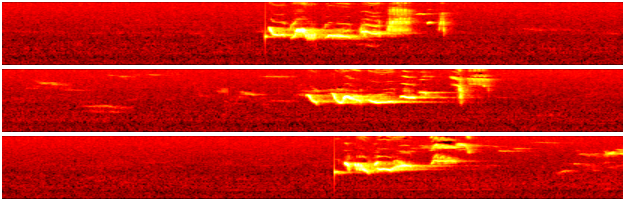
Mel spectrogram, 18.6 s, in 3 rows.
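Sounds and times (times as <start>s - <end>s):
common blackbird song: 2.6s - 11.3s, 15.7s - 18.6s.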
